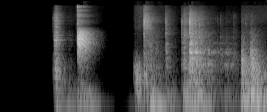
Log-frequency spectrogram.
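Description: Cue striking balls in a game of straight pool, a few sharp knocks and clacks spread over a couple of seconds, close and moderately loud with brief quiet gaps.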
